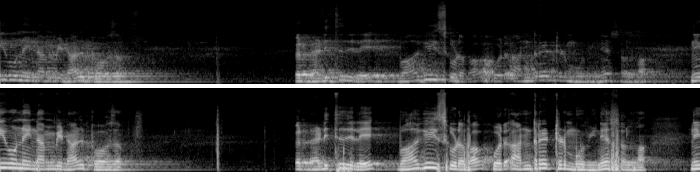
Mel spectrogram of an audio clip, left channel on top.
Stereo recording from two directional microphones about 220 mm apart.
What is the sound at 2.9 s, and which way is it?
A man's voice, 30° right (ahead or behind).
